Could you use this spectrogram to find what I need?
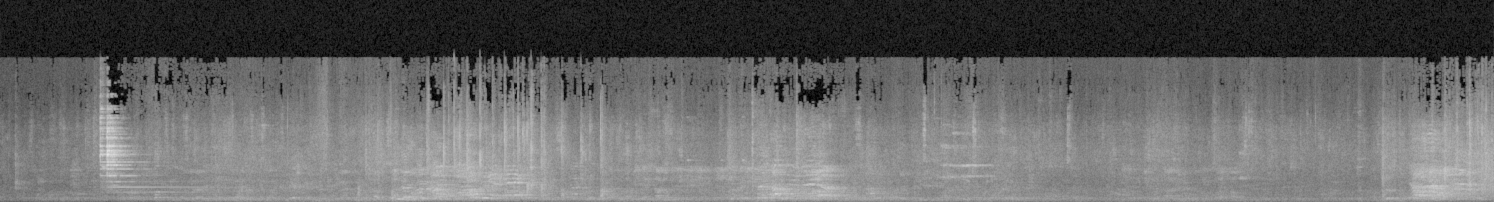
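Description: A crowd in a large hall cheers and shouts in bursts.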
